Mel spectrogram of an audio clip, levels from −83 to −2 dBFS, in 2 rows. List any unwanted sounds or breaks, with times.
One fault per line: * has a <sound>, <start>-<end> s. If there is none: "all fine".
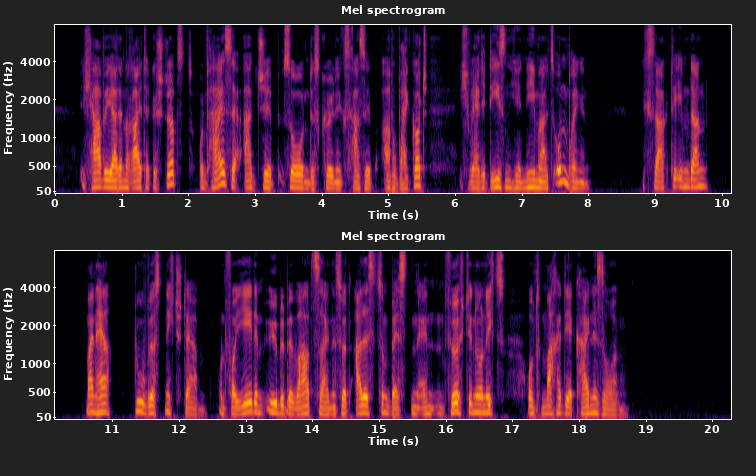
all fine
